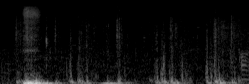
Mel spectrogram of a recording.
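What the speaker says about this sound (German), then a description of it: "Schneller, mein Pferd, schneller!" A horse gallops in Assassin's Creed Origins, its hooves landing in quick clip-clop bursts with a loud first impact and softer strides following, no talk over them.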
